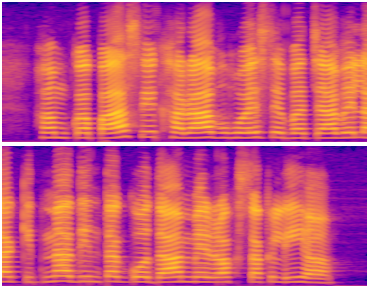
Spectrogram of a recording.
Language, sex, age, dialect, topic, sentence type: Magahi, female, 25-30, Western, agriculture, question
